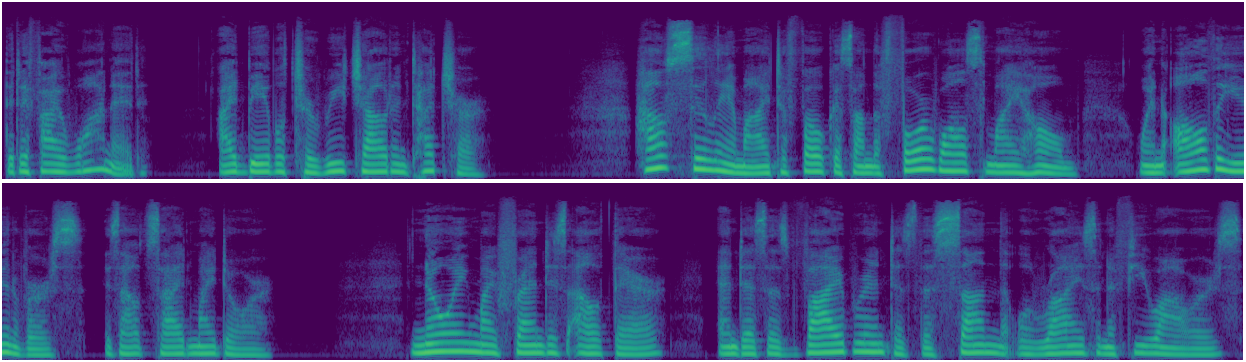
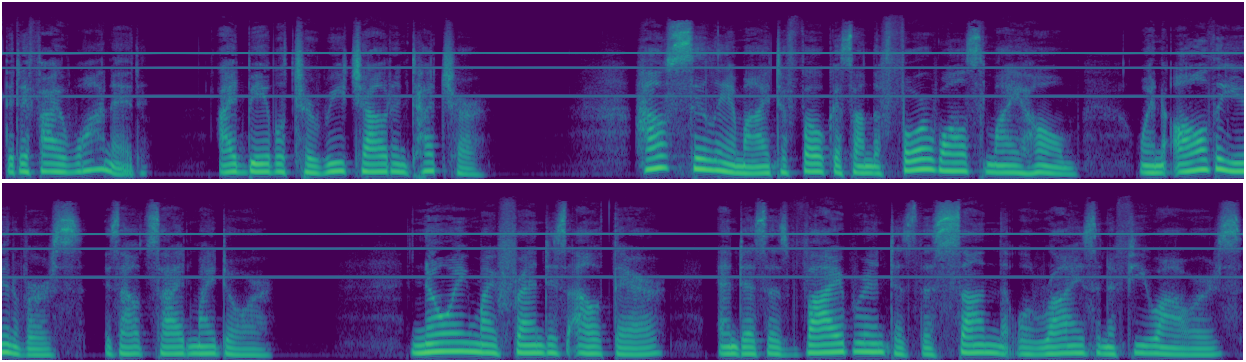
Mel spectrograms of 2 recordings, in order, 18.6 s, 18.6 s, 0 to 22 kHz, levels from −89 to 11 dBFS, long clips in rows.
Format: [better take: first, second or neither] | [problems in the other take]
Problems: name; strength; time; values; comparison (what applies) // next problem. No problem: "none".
first | high-pitched whine; noticeable; throughout; 6.5 kHz, 15 dB below the speech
